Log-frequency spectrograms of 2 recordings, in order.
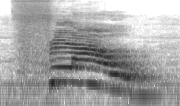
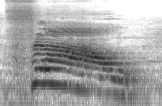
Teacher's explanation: Quando eu pronuncio a primeira sílaba, o som do A e o U ficam juntos. Flau. Vejam que o som do A é mais forte do que do U. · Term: ditongo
